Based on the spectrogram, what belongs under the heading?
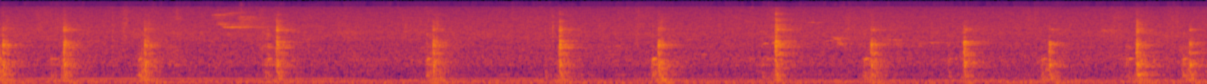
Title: Front CV axle knocking sound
